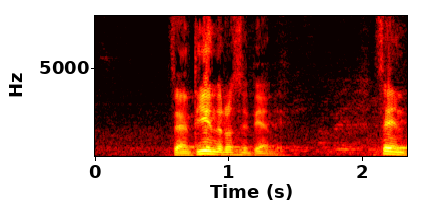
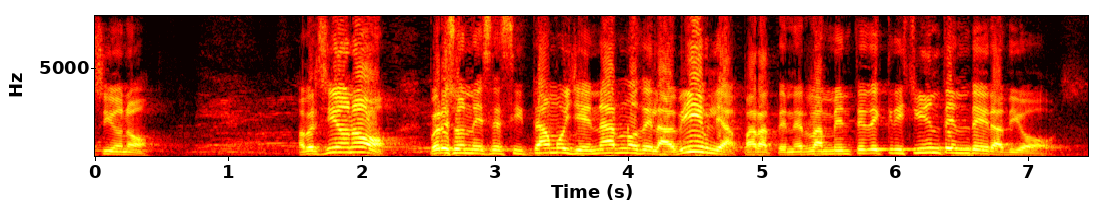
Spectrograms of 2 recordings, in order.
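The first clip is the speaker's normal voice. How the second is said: raised, insistent sermon voice; impassioned preaching; 4 semitones higher than usual. Real, not acted. Preacher lamenting churches that don't know God, forceful. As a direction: press every point on the congregation.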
